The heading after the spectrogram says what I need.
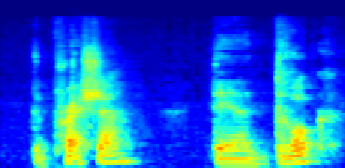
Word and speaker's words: Druck: And so you have, for example, der Druck, the pressure, der Druck, you see a very clear D in the beginning.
